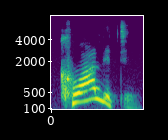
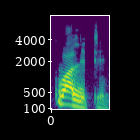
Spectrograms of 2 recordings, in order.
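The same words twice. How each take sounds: First: কোয়ালিটি higher, opening like খ; aspirated K. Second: কোয়ালিটি with a plain K, no puff; unaspirated K. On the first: Teacher modelling the right take, aspirated কোয়ালিটি. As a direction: puff the first sound of কোয়ালিটি. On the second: Teacher showing what to avoid, unaspirated কোয়ালিটি. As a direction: keep the start of কোয়ালিটি breathless. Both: Shown as a demonstration. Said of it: "not কোয়ালিটি".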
